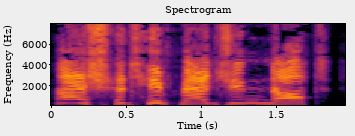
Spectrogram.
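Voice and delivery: high, loud, laughing retort; scornful laugh. A narrator's reading. Visitor scoffs at the sick man, laughing. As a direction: laugh the words out at him. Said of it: "The other laughed".

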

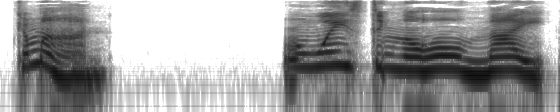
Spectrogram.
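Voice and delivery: put-on boyish complaint rising in pitch; kid's impatient grumble; complaining. A narrator's reading. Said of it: "his brother complained".

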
